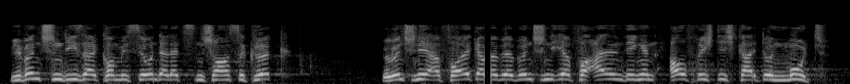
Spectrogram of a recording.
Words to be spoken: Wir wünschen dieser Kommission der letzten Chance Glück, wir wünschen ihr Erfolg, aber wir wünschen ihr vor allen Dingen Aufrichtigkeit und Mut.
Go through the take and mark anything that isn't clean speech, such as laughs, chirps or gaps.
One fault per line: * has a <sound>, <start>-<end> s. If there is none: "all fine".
* has a dropout, 4.8-4.9 s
